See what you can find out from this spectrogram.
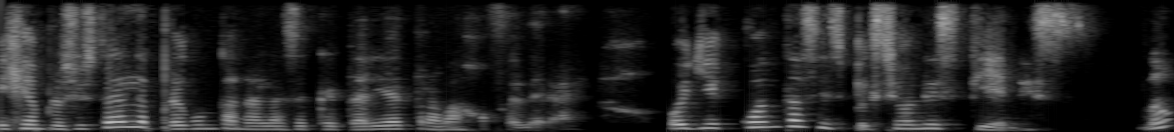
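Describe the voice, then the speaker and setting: A woman's dark, mellow, somewhat breathy voice, fairly high in pitch, with very wide pitch swings and a moderate pace. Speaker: lecturer on transparency law. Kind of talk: webinar lecture. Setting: online webinar.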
